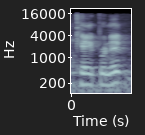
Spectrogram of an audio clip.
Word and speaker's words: Kaepernick: Does Nike want to own this social justice narrative that Colin Kaepernick brings to this?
